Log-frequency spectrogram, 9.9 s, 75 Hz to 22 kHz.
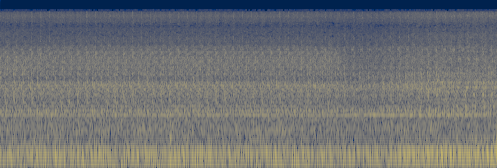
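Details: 1994-97 Ford 7.3L Powerstroke with mechanical pump, just after the first start following a fuel bowl delete regulated return kit install: steady, even diesel clatter at idle with no misses or hunting.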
